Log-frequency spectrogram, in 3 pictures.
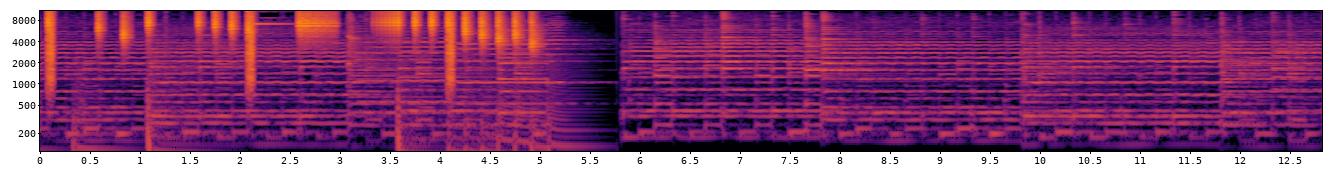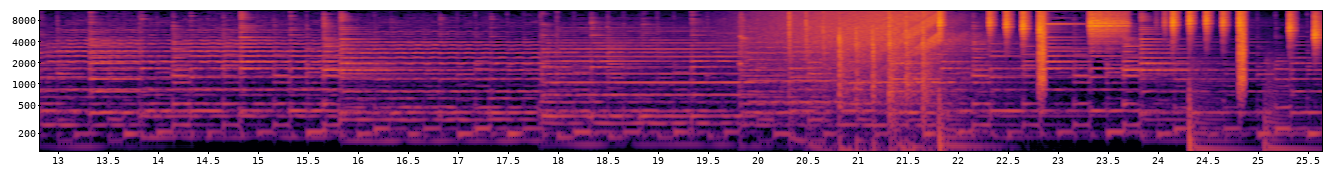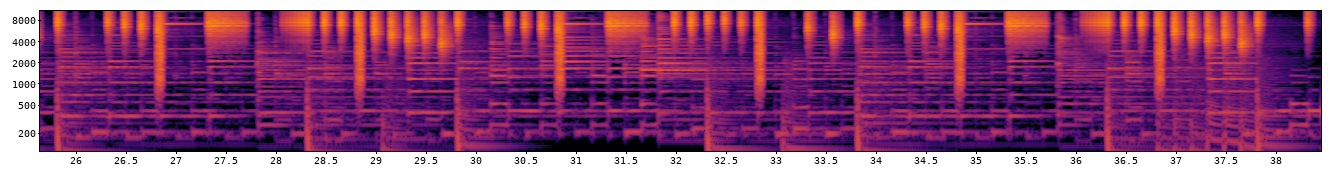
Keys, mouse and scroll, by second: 5.2 e.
